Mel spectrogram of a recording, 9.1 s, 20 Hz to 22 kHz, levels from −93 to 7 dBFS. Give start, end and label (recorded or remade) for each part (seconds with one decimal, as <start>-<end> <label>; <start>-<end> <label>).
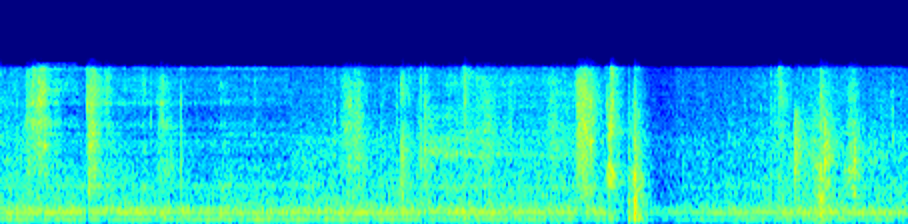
0.0-0.4 recorded; 0.4-2.9 remade; 2.9-9.1 recorded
